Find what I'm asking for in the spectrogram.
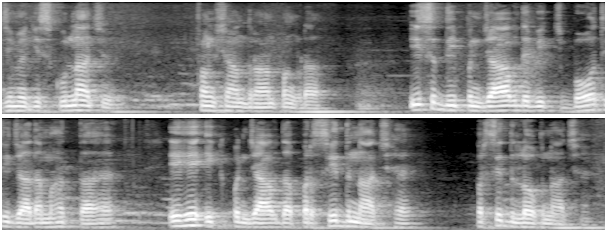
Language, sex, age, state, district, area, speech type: Punjabi, male, 18-30, Punjab, Muktsar, rural, spontaneous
